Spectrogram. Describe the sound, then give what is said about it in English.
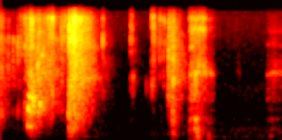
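Crunchy gnawing sounds of cats chewing on a phone charger: several irregular bursts of scraping and biting, separated by brief pauses, with no talking. “Sorry, my cats are trying to chew on my phone charger.”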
